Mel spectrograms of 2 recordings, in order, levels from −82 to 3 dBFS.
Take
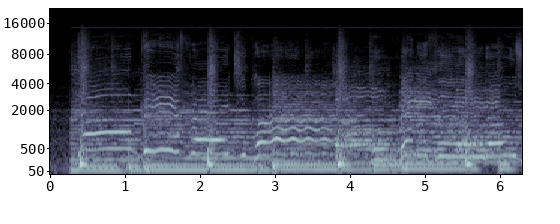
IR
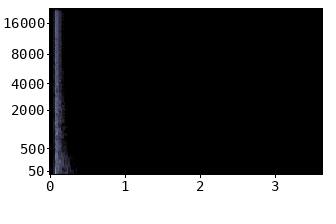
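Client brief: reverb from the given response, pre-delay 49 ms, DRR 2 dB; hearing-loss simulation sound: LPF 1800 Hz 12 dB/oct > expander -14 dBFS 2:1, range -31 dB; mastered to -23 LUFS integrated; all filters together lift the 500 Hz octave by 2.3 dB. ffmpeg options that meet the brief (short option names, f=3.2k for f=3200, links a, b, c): -filter_complex "[0:a]equalizer=f=500:t=o:g=3,asplit=2[a][b];[1:a]atrim=start_sample=2205,adelay=49[c];[b][c]afir=irnorm=-1:irlink=0,volume=-10dB[d];[a][d]amix=inputs=2:normalize=0,lowpass=1.8k,agate=range=-31dB:threshold=-14dB:ratio=2,volume=-2dB"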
